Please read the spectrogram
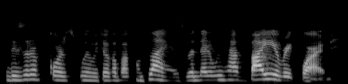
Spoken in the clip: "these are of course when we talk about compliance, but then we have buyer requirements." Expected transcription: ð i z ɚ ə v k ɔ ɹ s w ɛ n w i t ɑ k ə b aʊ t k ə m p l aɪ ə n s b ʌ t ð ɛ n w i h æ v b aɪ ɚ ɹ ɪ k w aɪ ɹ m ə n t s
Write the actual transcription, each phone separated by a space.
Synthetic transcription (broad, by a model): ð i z ɚ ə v k ɔ ɹ s w ɛ n w i t ɑ k ə b aʊ t k ə m p l aɪ ə n s b ʌ t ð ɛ n w i h æ v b aɪ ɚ ɹ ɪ k w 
